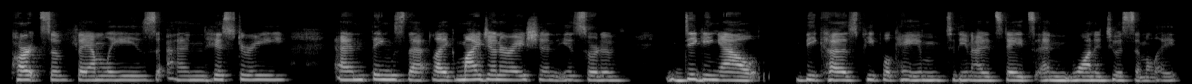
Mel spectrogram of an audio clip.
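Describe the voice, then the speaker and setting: A hoarse woman taking part in an online discussion, speaking hesitantly with many fillers. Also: medium pitch, fairly bright tone. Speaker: participant. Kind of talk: discussion question.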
